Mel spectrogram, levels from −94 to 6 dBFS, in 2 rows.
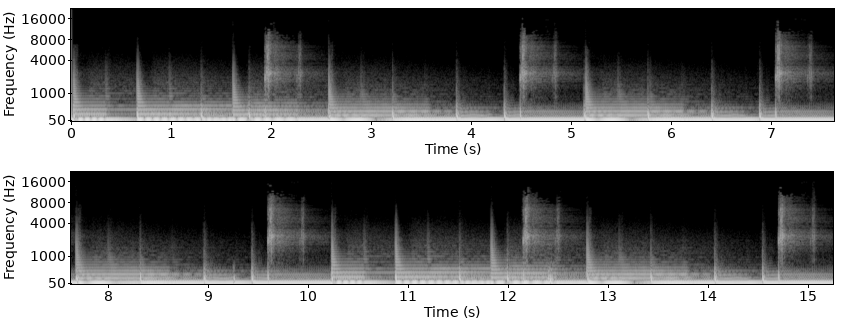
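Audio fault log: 9.25 s and 12.40 to 12.45 s, lost LE Audio frames: brief noisy smears where the decoder refilled one 10 ms frame, then 40 ms, by repeating the last spectrum with random signs.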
